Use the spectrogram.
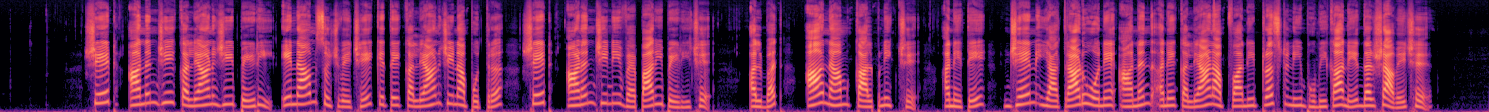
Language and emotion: Gujarati, neutral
